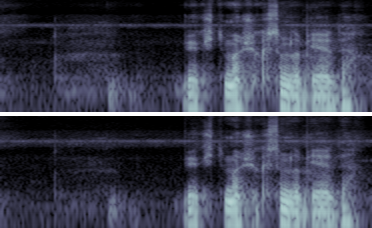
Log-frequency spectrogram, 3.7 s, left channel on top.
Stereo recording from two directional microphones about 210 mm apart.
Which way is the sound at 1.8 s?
15° right (ahead or behind).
